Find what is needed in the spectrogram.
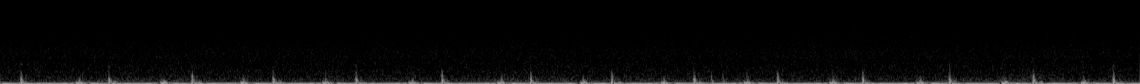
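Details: Long recording of own relaxed, resting heart sounds: steady, soft lub-dub heartbeat at about 70 beats a minute over a low hum; normal heart sounds.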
